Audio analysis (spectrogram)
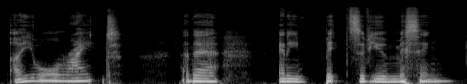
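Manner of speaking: high-pitched worried questioning; anxious cry. A narrator's reading. Mother checking her son is whole, anxious cry. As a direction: ask in a high, fretful cry. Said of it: "cried Missus T V".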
